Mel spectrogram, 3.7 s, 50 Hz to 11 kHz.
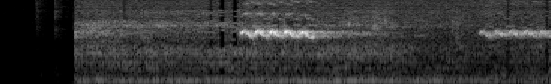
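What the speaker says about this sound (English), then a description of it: "Those birds were being very loud for 12:17 a.m." Birds chirp and whistle in short bursts against a quiet low hum at 12:17 a.m. in Elk Grove, California, with a trilling call standing out, moderately near and fairly loud.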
